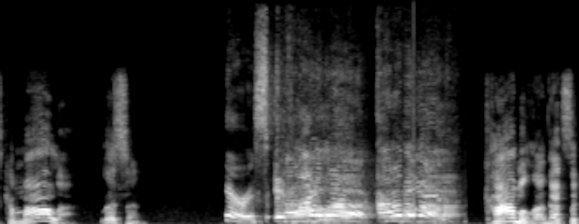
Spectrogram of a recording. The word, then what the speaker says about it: Kamala: no he's saying it Kamala it's Kamala listen Kamala that's the correct way to say it she's saying it the way I say it pronounced Queen kamala's name watch this demented see cuz she just said Camala carry on Camala Harris see Camala Harris that's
